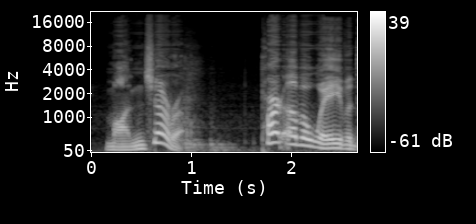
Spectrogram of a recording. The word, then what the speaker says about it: Mounjaro: Monjaro, pronounced Monjaro.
